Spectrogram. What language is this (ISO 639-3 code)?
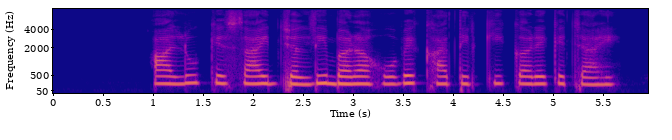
mag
